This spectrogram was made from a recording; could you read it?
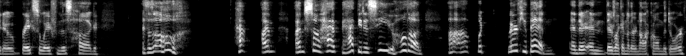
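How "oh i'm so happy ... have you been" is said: tearful, much higher, slower. Narrating a scene, voicing your mom as she breaks away from a hug, tearful. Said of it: "your mom kind of like tearfully".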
